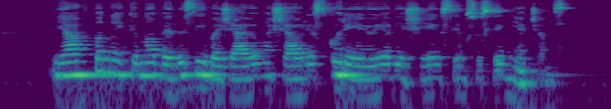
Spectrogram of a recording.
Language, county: Lithuanian, Alytus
